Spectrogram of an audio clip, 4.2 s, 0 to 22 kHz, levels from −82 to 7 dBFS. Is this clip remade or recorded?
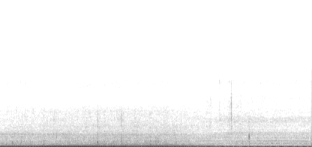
remade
